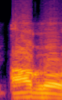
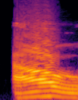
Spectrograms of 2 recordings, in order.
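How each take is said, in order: First: اغ with a hard bounce at the end of the gh; harsh qalqala. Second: اغ with a gently held gh and no bounce; soft sukoon. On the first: Teacher showing the mistake to avoid, harsh bounced gh. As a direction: snap the gh in اغ so it echoes. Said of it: "یہ نہیں کریں گے، یہ قلقلہ آ جائے گا". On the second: Teacher showing the right way to read, soft gh. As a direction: let the gh in اغ fade out softly. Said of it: "نرمی سے پڑھیں گے". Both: Shown as a demonstration.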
